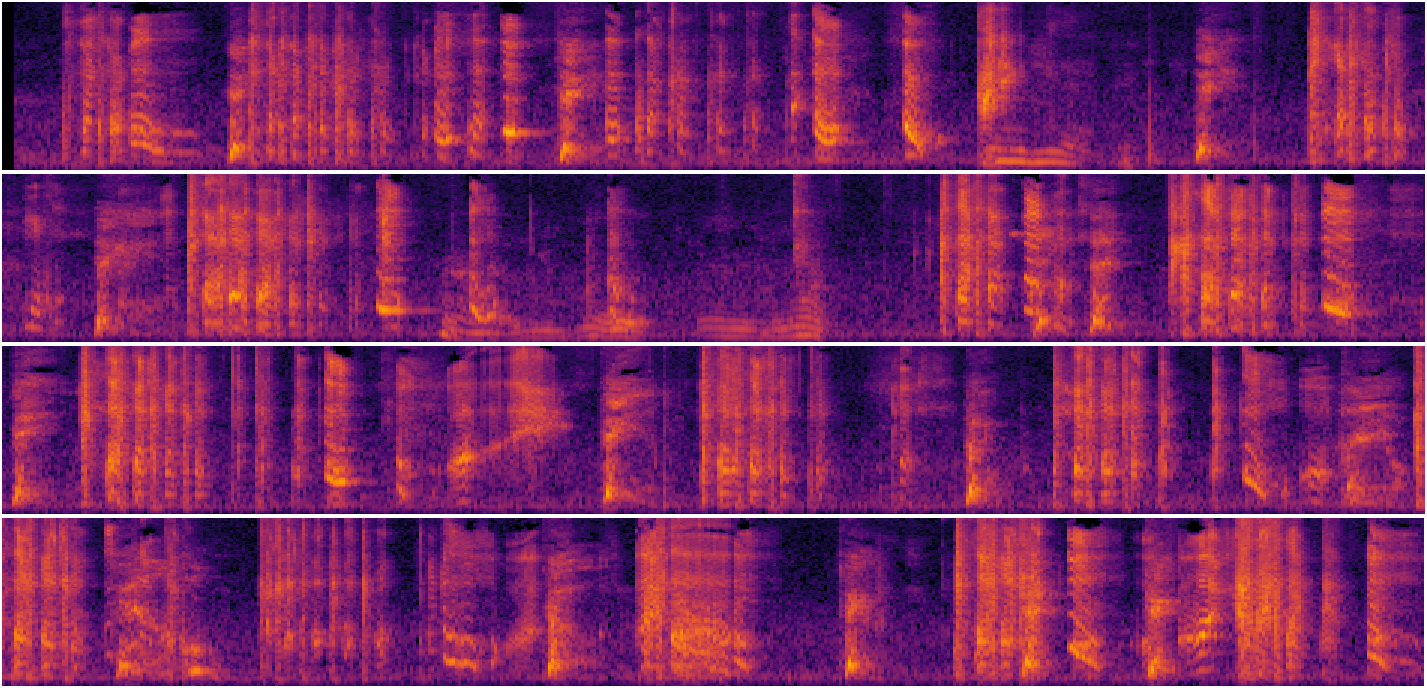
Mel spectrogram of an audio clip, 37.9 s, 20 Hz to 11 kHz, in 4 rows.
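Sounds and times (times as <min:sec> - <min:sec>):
baby laughing: 0:00.4 - 0:06.8, 0:08.7 - 0:13.8, 0:15.7 - 0:18.6, 0:19.5 - 0:22.8, 0:23.6 - 0:25.2, 0:26.0 - 0:33.6, 0:34.8 - 0:37.9.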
